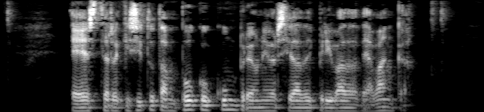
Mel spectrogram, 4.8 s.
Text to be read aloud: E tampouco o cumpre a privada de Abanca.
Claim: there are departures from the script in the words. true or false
true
